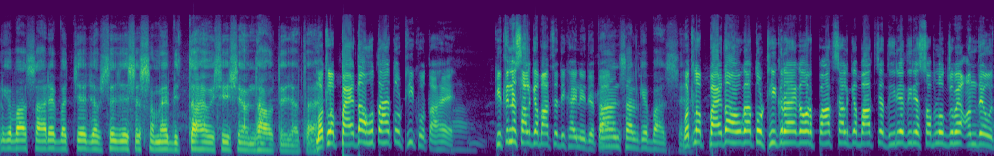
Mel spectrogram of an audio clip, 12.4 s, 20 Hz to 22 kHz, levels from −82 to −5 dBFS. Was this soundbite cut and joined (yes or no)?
no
